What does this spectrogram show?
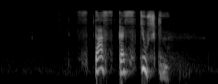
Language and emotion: Russian, angry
